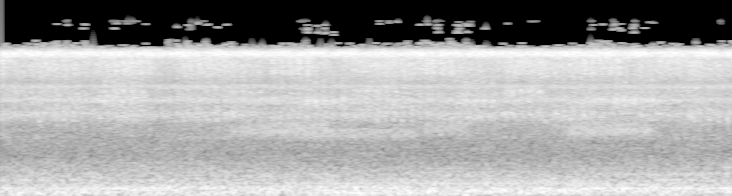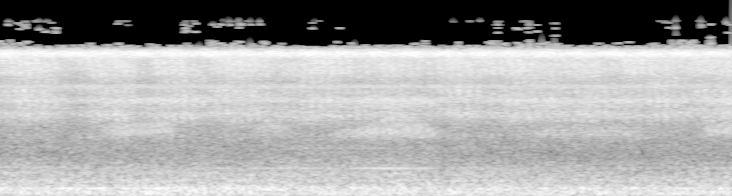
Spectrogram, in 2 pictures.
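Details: Summer-night cicada chorus at dusk in Georgia, USA, males calling to draw females: an unbroken shrill hiss-like drone that pulses softly every couple of seconds, and a faint low background rumble.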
